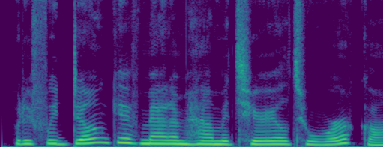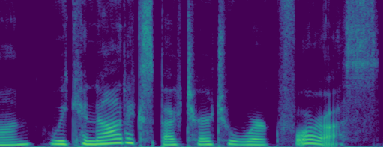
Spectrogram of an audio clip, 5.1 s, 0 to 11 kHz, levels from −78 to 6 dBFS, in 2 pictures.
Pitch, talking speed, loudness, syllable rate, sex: 250 Hz, 225 wpm, -18 LUFS, 4.9 syllables/s, female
